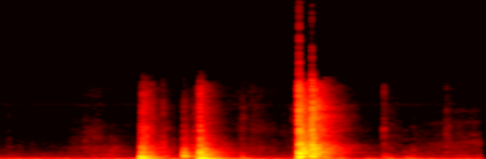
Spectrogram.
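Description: A metal case snaps shut with sharp clicks.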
